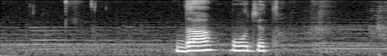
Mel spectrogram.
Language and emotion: Russian, neutral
